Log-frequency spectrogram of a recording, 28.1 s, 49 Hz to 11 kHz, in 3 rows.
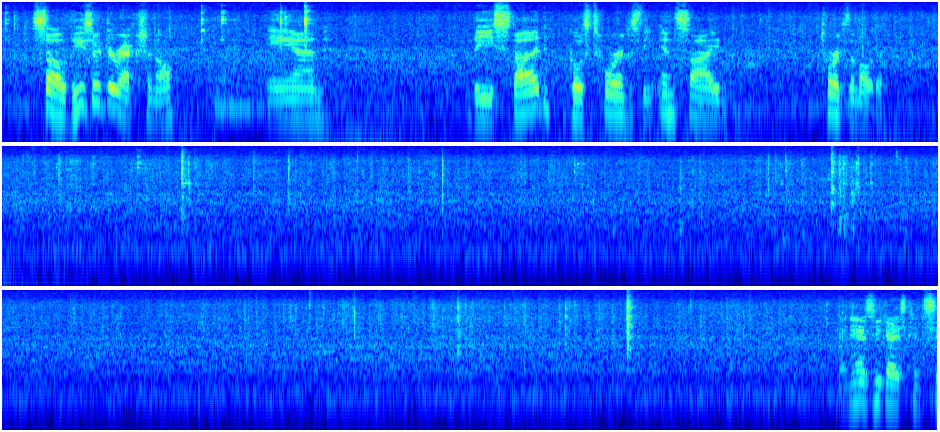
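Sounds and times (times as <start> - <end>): rain falling: 0.0 - 28.0.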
